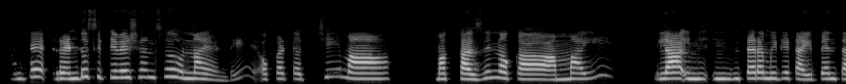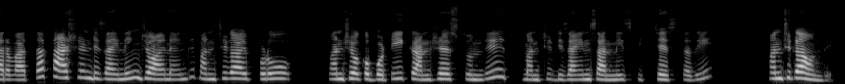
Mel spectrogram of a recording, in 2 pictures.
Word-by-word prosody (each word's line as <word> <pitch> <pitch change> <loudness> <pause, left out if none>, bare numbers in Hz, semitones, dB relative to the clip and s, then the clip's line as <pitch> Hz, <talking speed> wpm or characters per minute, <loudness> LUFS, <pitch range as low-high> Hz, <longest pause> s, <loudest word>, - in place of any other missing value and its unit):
అంటే 260 +7 -2 0.3
2 265 +4 +2
సిట్యుయేషన్స్ 325 0 -3 0.2
ఉన్నాయండి 240 -7 -2 0.3
ఒకటొచ్చి 255 +5 -10 0.2
మా, 270 - +7 0.8
మా 255 - +4 0.2
కజిన్ 250 +6 +3
ఒక 265 - -18 0.4
అమ్మాయి 260 - -1 0.6
ఇలా 270 +1 +8 0.2
ఇంజి 255 0 +2
ఇ - - +2 0.2
ఇంటర్మీడియేట్ 275 -1 0
అయిపోయిన 235 +3 -3
తరువాత 220 -1 -3 0.2
ఫ్యాషన్ 310 -2 +3
డిజైనింగ్ 255 +3 -2
జాయినయింది, 235 +1 0
మంచిగా 270 +3 -1
ఇప్పుడు 255 +1 -2 0.6
మంచి 250 +1 -1
ఒక 250 - -1
బొటీక్ 260 +3 -3
రన్ 220 -1 -1
చేస్తుంది. 245 +2 -2 0.3
మంచి 220 +2 -7
డిజైన్సన్ని 225 0 -2
స్టిచ్ 220 -1 -24
చేస్తది, 225 +2 -6 0.7
మంచిగా 285 +1 +6
ఉంది. 200 -3 -10
255 Hz, 115 wpm, -23 LUFS, 230-275 Hz, 0.8 s, ఇలా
